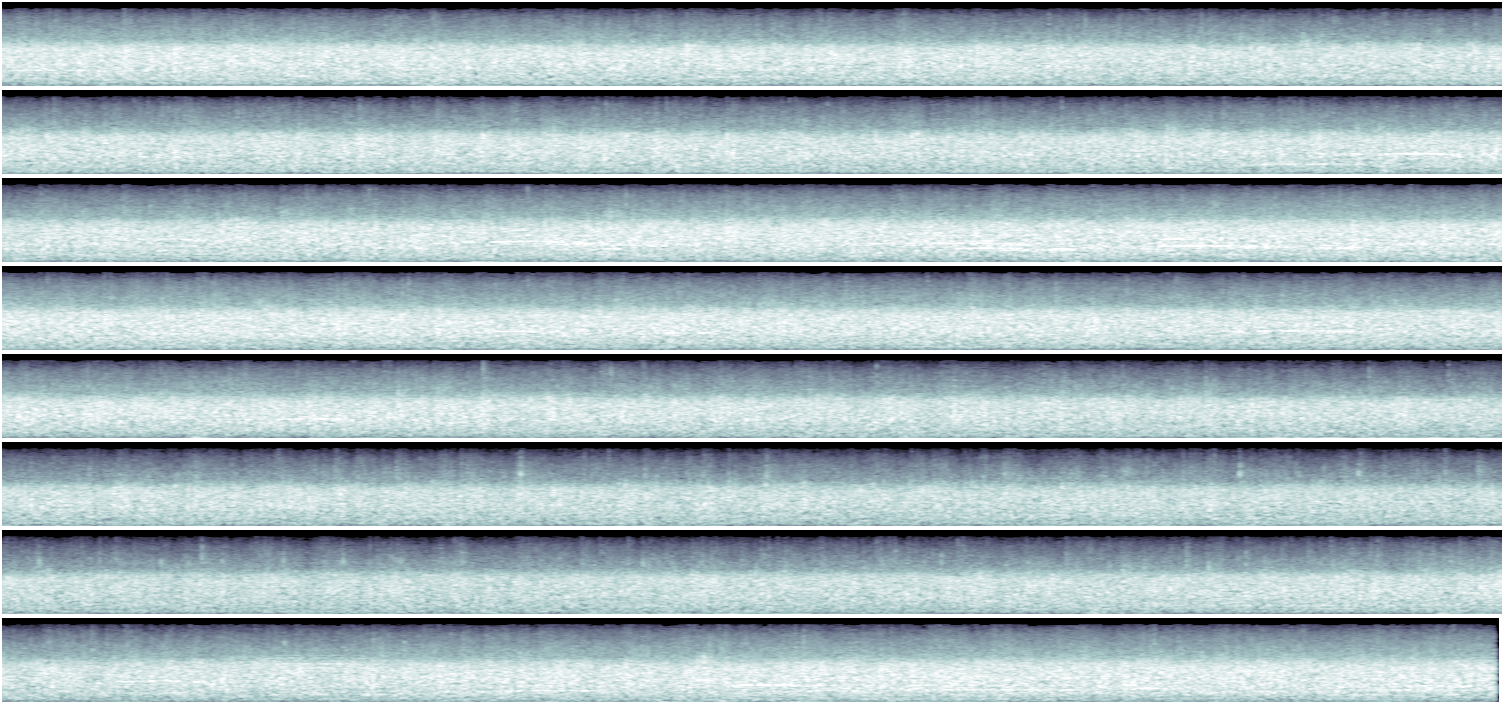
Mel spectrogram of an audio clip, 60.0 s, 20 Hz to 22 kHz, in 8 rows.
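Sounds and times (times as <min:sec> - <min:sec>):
audience applauding: 0:00.0 - 0:59.9.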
